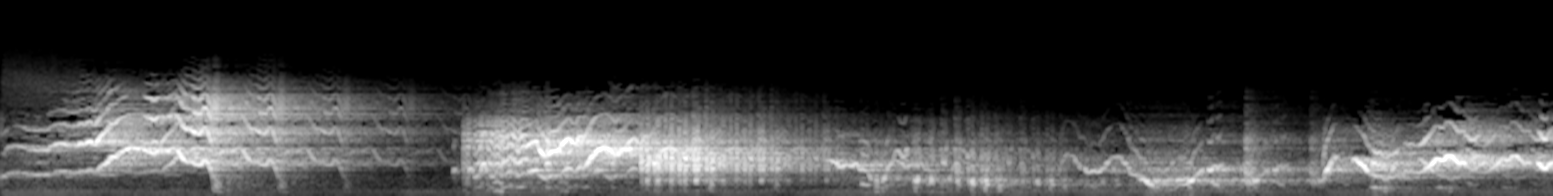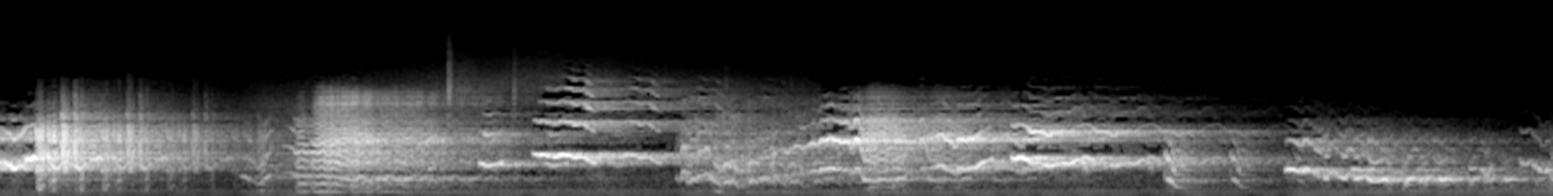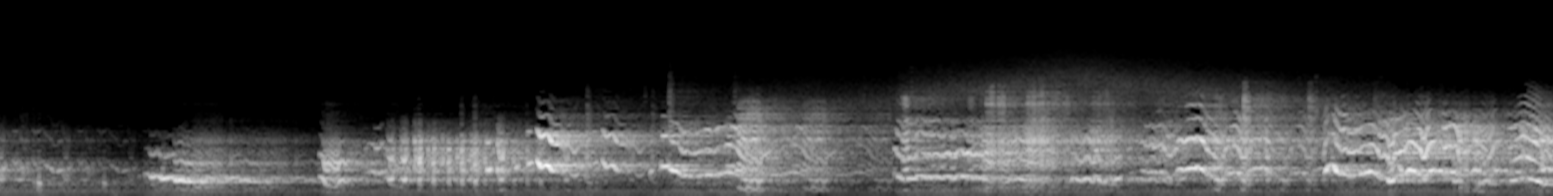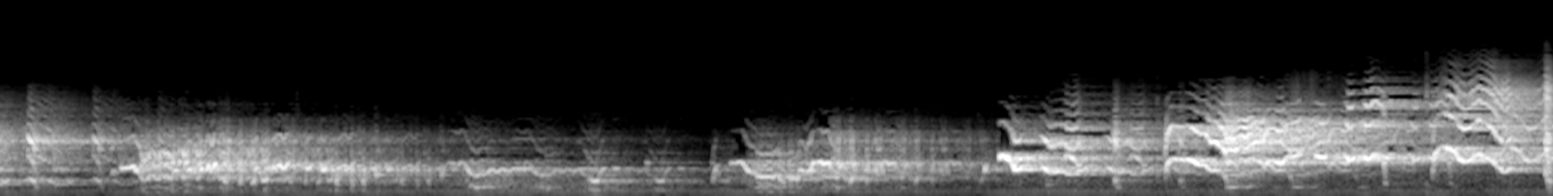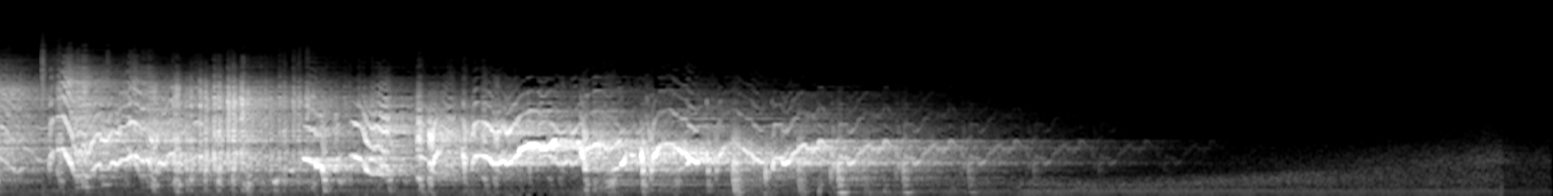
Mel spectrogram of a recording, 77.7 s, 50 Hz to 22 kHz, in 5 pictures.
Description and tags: Dolphin Song 2
This is a lightly processed version of my latest sound, Dolphin Song 1. I added a little echo, reverb, and eq to bring out that underwater/dolphin sound a little. Enjoy.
